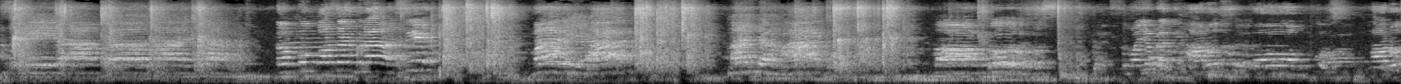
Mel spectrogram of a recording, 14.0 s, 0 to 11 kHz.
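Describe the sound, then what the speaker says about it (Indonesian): Children in a primary school classroom clap in rhythmic bursts of quick, sharp hand claps, counted out in Indonesian, alternating with loud group chanting voices close by. "tepuk 1, tepuk 2, tepuk 3, tepuk 4"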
